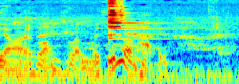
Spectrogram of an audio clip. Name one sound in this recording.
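Wine glasses clink together.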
